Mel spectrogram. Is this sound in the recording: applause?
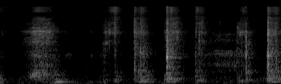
no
